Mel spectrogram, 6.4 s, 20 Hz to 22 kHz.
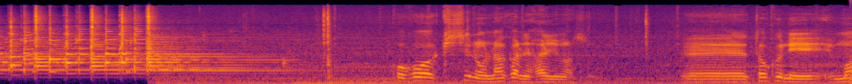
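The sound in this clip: A car driving slowly along a country road at about 30 km/h gives a steady low engine and road rumble, with people talking over it.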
